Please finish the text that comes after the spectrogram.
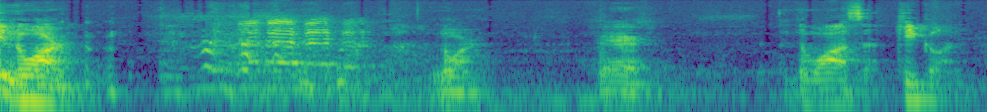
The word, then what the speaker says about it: noir: talk about no okay I like saying Noah me too I think i' say it wrong and too SL I never say Noah it's kind of like anime ever someone tells you no it's not called anime it's called anime and then I still say it wrong cuz I don't want to sound like well no let's say Noir Noir fa noasa keep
